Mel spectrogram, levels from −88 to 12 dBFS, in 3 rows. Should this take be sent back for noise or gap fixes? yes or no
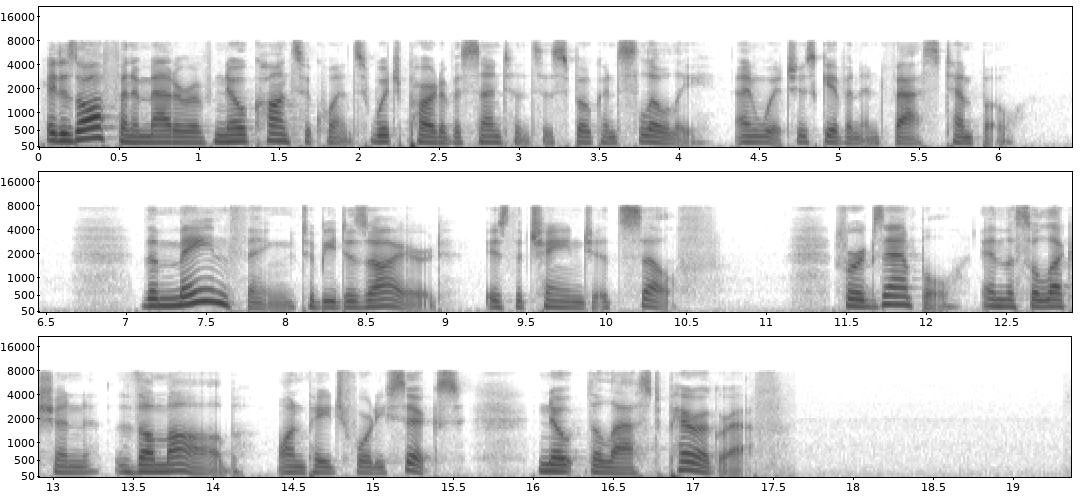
no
